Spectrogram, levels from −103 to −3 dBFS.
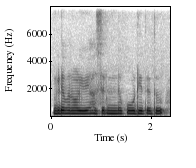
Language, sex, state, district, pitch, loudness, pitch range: Kannada, female, Karnataka, Bidar, 205 Hz, -13 LUFS, 200-205 Hz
